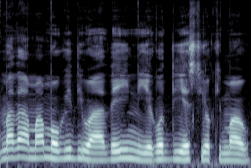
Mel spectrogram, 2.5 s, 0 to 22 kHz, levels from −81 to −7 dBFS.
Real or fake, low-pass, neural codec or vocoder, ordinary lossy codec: real; none; none; none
